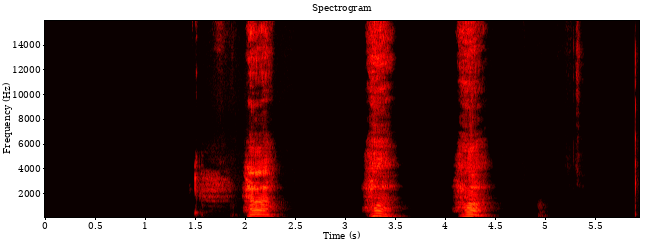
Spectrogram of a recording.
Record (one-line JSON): {"exhalation_length": "5.9 s", "exhalation_amplitude": 32767, "exhalation_signal_mean_std_ratio": 0.28, "survey_phase": "beta (2021-08-13 to 2022-03-07)", "age": "65+", "gender": "Male", "wearing_mask": "No", "symptom_cough_any": true, "smoker_status": "Ex-smoker", "respiratory_condition_asthma": false, "respiratory_condition_other": false, "recruitment_source": "REACT", "submission_delay": "1 day", "covid_test_result": "Negative", "covid_test_method": "RT-qPCR", "influenza_a_test_result": "Negative", "influenza_b_test_result": "Negative"}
